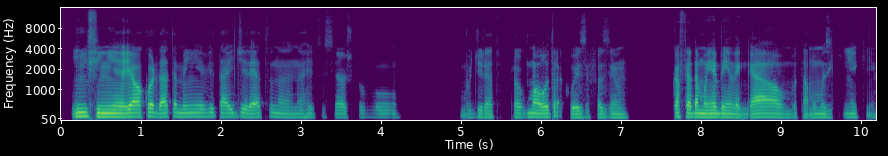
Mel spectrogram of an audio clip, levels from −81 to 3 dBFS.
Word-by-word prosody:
Enfim, 120 -2 +5
e 115 +1 +6
ao 120 0 +7
acordar 120 -1 +2
também 120 -1 -2
evitar 120 -1 -3
ir 120 - -4
direto 115 0 -2
na 110 -3 -6
na 105 0 -9
rede 110 +1 -10
social. 110 -1 -10
Acho 105 - -17
que - - -49
eu 110 - -16
vou 110 -1 -15 0.8
vou 105 - -14
direto 105 -2 -7
pra 110 - -5
alguma 115 +1 0
outra 110 0 +1
coisa. 105 0 -3
Fazer 105 0 -7
um 100 0 -6 0.6
café 115 - +2
da 115 +1 +4
manhã 110 0 +4
bem 105 -1 +2
legal, 105 +2 +1
botar 100 0 -10
uma 105 0 -7
musiquinha 105 +1 -7
aqui 105 +2 -16
110 Hz, 195 wpm, -22 LUFS, 105-115 Hz, 0.8 s, ao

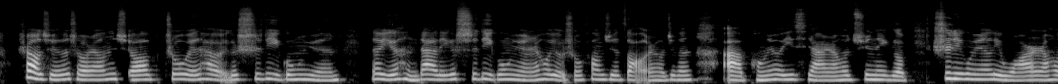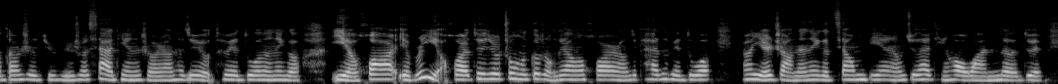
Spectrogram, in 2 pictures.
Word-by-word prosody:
上 320 - +5
小 250 - +4
学 225 -2 0
的 240 +2 +1
时 245 - -4
候， 215 - +3
然 215 0 0
后 - - -2
那 245 +2 0
学 250 - -7
校 220 +1 +3
周 245 -1 -1
围 225 -2 +1
它 240 -1 0
有 210 - 0
一 - - -4
个 215 - 0
湿 240 +2 -4
地 250 -2 -1
公 230 +1 0
园， 200 0 -1 0.3
那 250 - 0
有 230 - +2
一 - - +2
个 235 - +2
很 230 -6 +1
大 230 0 +3
的 215 - 0
一 - - -1
个 230 - +1
湿 240 +1 -4
地 245 -1 -1
公 230 +1 0
园。 205 -3 -1
然 210 - -1
后 235 - 0
有 220 -3 +1
时 - - -11
候 205 - -1
放 225 +1 -3
学 220 -2 -1
早 205 -1 -1
了， - - -3
然 190 - -2
后 190 - -2
就 210 +2 -3
跟， 210 +1 -1 0.3
啊， 200 -2 +6
朋 200 +1 -1
友 225 0 0
一 225 +1 +1
起 225 -1 -4
啊， 190 -1 +1
然 190 0 -1
后 210 +1 +1
去 215 +2 -2
那 215 -1 +2
个 195 -2 +1 0.3
湿 275 - +2
地 260 -1 +4
公 245 -1 +2
园 230 0 +1
里 225 - +4
玩 195 -2 +1
儿。 200 +1 +2
然 200 0 0
后 215 0 -1
当 215 +1 -1
时 220 -2 -1
就 210 0 -5
比 210 - -5
如 195 +1 -1
说 210 0 -2
夏 225 -2 +1
天 210 -1 -1
的 205 - 0
时 210 - -7
候， 195 - -1
然 190 0 -2
后 195 - -2
它 215 - -2
就 215 +1 -1
有 200 -3 0
特 225 - -8
别 215 -1 +1
多 210 +1 0
的 205 -1 0
那 210 0 0
个 195 -1 -1 0.3
野 205 -4 +4
花 235 +5 +4
儿， 235 - +2
也 215 - +2
不 225 - -4
是 325 - +5
野 245 -10 +4
花 225 - 0
儿， 210 - +4
对， 250 +3 0
就 250 - +2
是 - - 0
种 255 +1 0
了 230 - +1
各 250 +1 -1
种 205 -4 -2
各 210 - -1
样 220 0 +1
的 215 - 0
花 215 -1 -1
儿， 210 - +2
然 195 - -1
后 195 - -3
就 215 - -4
开 230 +1 -4
得 - - -5
特 245 - -1
别 220 - 0
多， 215 +1 +1 0.3
然 230 - -2
后 235 - +3
也 215 - +4
是 215 - +3
长 205 -3 -1
在 190 - -1
那 215 +1 -1
个 200 - +1
江 220 +2 -1
边， 220 -1 -3
然 195 - -3
后 205 - -2
觉 225 - -2
得 230 - +1
还 225 - 0
挺 210 -2 -6
好 210 -1 +3
玩 195 0 0
的， 195 -2 0
对。 195 -1 -2
215 Hz, 390 characters per minute, -21 LUFS, 205-230 Hz, 0.3 s, 啊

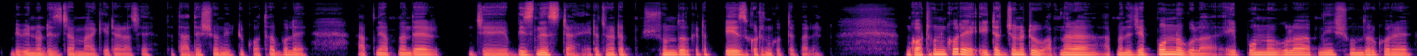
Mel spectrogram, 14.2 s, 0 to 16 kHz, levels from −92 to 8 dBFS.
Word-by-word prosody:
বিভিন্ন 105 +1 -2
digital 105 +3 -4
marketer 95 +1 -7
আছে। 95 0 -10 0.2
তো - - -24
তাদের 95 +3 -5
সঙ্গে 110 -1 -2
একটু 110 - -9
কথা 100 +3 -6
বলে, 115 -3 0 0.6
আপনি 115 - -7
আপনাদের 115 +1 +1 0.5
যে 105 -1 -3 0.3
বিজনেসটা, 115 -3 +2 0.2
এটার 115 0 -6
জন্য 115 0 0
একটা 120 -2 -2 0.3
সুন্দর 130 -1 +3
করে 135 - -9
একটা 120 - -7
পেজ 120 +1 +5
গঠন 110 - -3
করতে - - -10
পারেন। - - -11 1.0
গঠন 145 +6 +4
করে, 155 -3 +7 0.2
এইটার 125 +1 +1
জন্য 140 - +5
একটু 130 -1 +3
আপনারা, 125 +1 +3 0.3
আপনাদের 120 -1 0
যে - - +6
পণ্যগুলা, 130 -11 +5 0.2
এই 125 - 0
পণ্যগুলা 130 -1 +3
আপনি 130 +2 -2 0.2
সুন্দর 120 -1 +1
করে 115 -2 +1
120 Hz, 160 wpm, -22 LUFS, 110-125 Hz, 1.0 s, করে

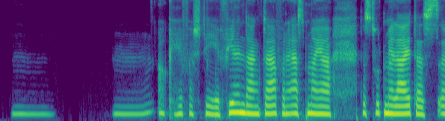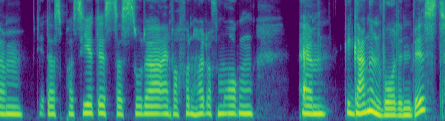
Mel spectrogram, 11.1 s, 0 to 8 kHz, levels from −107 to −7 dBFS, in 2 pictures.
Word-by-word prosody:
Mhm. 180 -1 -18 0.7
Mhm. 185 +3 -14
Okay, 190 -2 -7
verstehe. 185 -2 -5
Vielen 225 +3 +4
Dank 195 -2 +2
dafür 195 0 -1
erstmal. 200 0 0
Ja, 185 -1 +1 0.4
das 210 - -2
tut 215 -1 -5
mir 200 -2 +4
leid, 190 +1 +3
dass, 175 -3 -1
ähm, 185 -1 -1 0.2
dir 180 - -16
das 185 0 -4
passiert 205 +2 -2
ist, 195 -1 -2
dass 175 -1 -1
du 190 -1 -3
da 190 0 +1
einfach 185 -2 -4
von 185 -3 -3
heute 195 +1 -3
auf 190 - -8
morgen, 195 0 0 0.6
ähm, 190 -1 +3 0.2
gegangen 210 -3 +5
worden 160 0 +1
bist, 255 +10 +1
190 Hz, 165 wpm, -23 LUFS, 180-200 Hz, 0.7 s, gegangen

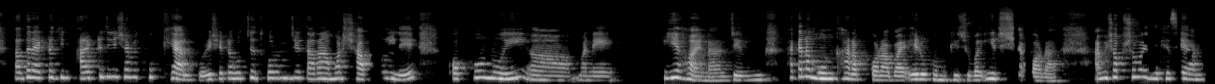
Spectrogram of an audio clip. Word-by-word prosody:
তাদের 280 +4 +2
একটা 320 +1 -1
জিন 315 -1 -1
আরেকটা 285 +5 +1
জিনিস 345 0 -4
আমি 335 - -3
খুব 335 0 -3
খেয়াল 240 -5 +5
করি, 205 +4 +1
সেটা 270 +1 -3
হচ্ছে 275 +3 -1
ধরুন 290 0 -1
যে - - 0
তারা 255 +1 0
আমার 275 +1 +2
সাফল্যে 245 -1 0 0.4
কখনোই 270 0 +3 0.2
আ - - -3 0.4
মানে 195 0 -5 0.7
ইয়ে 320 +1 +7
হয় 195 -5 +3
না - - -4 0.2
যে 210 - +2
উম 215 - -4 0.3
থাকে 315 +2 +1
না 360 - +4
মন 265 -1 +9
খারাপ 240 -3 +1
করা 205 -1 0
বা 195 - +2
এরকম 235 -2 +4
কিছু 210 0 -4
বা 205 - +1
ঈর্ষা 260 0 -2
করা। 170 -3 -3 0.4
আমি 280 - +4
সবসময় 330 0 -1
দেখেছি 270 +1 -3
আম 235 - -2
265 Hz, 190 wpm, -23 LUFS, 235-300 Hz, 0.7 s, মন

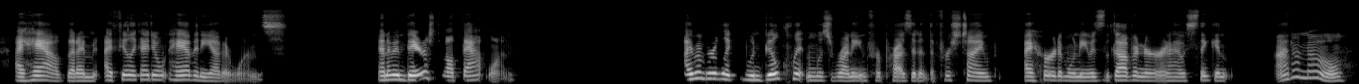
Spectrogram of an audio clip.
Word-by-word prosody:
I 180 - +4
have, 195 -3 +4
but 170 -1 -1
I'm 170 0 -2
I 190 - +1
feel 225 - -1
like 215 - -2
I 220 - +2
don't 220 0 -3
have 210 0 +3
any 175 -4 -1
other 160 - -5
ones, - - -8 0.9
and 200 +1 +3
I'm 225 - +6
embarrassed 220 +7 +5
about 190 0 -3
that 200 - 0
one. - - -12 1.7
I - - +4
remember, 265 0 +4
like, 230 -4 +1
when 210 -2 -1
Bill 230 +6 +8
Clinton 250 -8 -2
was 185 -2 -5
running 180 0 -2
for 180 0 -9
president, 175 -1 -3
the - - -12
first 200 0 -8
time 180 -3 -1 0.3
I 185 - +5
heard 200 +2 -2
him 190 - -3
when 175 -1 -2
he 175 -1 -1
was 175 +1 -3
the - - -11
governor, 195 -2 +1
and 175 - -4
I 175 - -5
was 175 0 -5
thinking, 190 -2 -4 0.5
"I - - -1
don't 335 -2 -6
know," 185 - -3
195 Hz, 205 wpm, -24 LUFS, 175-220 Hz, 1.7 s, Bill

